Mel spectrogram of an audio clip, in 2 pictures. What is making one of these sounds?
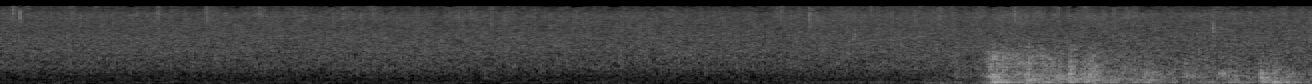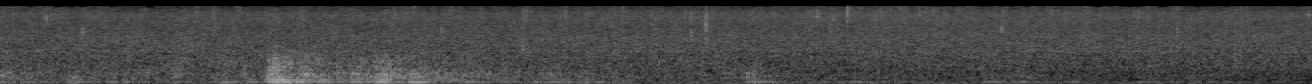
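Rain patters steadily on the surface of a lake.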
